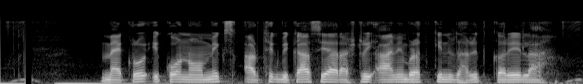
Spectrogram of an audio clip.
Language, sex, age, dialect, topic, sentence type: Bhojpuri, male, 25-30, Western, banking, statement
